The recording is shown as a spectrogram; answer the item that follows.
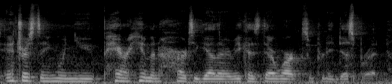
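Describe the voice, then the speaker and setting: A man speaks very fast in a fairly high voice. Noticeable background noise can be heard. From Louisiana. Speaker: podcast co-host. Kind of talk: casual chat.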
